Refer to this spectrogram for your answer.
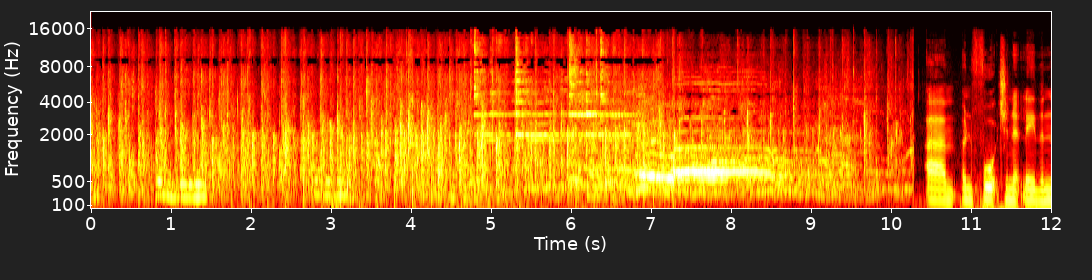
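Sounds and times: people clapping: 0.0 - 10.3
small bell ringing: 4.7 - 7.1.

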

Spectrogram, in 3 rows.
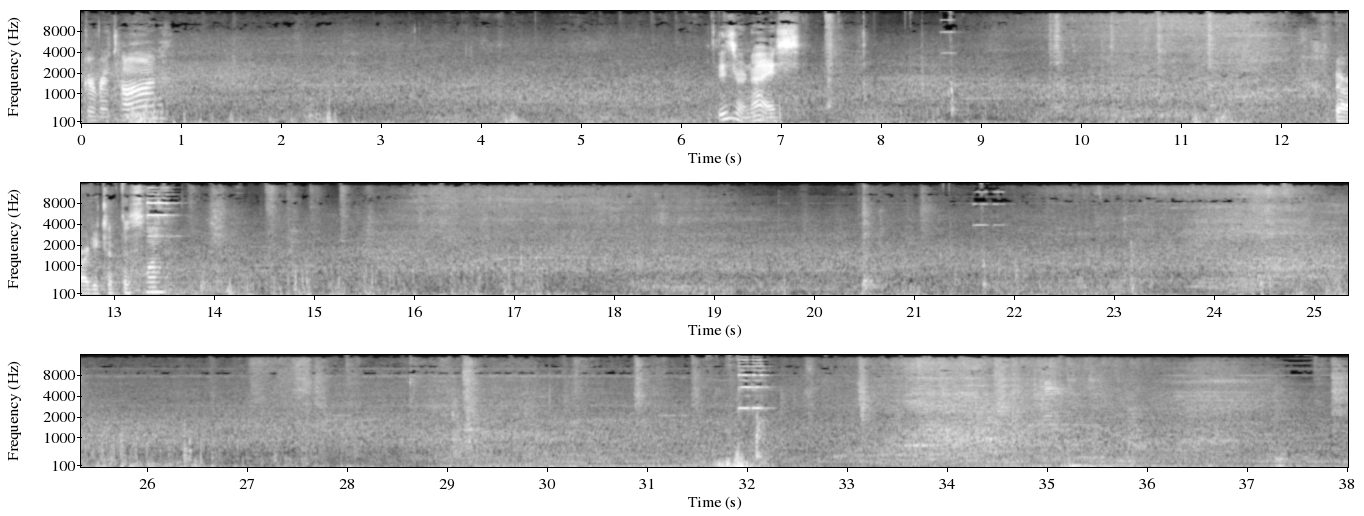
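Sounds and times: elevator doors sliding: 8.4 - 12.2, 20.6 - 24.9, 27.0 - 38.0
short high beep: 13.3 - 13.8.

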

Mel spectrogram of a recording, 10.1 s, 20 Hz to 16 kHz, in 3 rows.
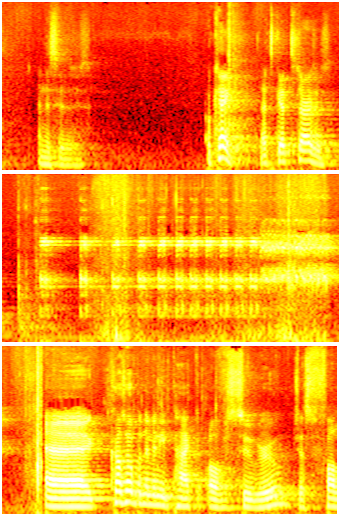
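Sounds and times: electronic warbling tone: 3.8 - 6.8
toy rapid high beeps: 3.8 - 6.8.

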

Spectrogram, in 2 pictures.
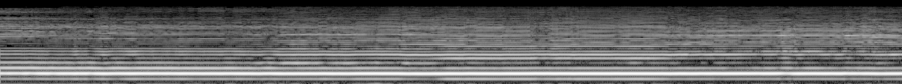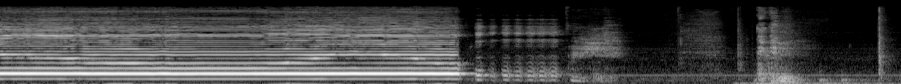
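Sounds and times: man singing a held note: 0.0 - 13.8.

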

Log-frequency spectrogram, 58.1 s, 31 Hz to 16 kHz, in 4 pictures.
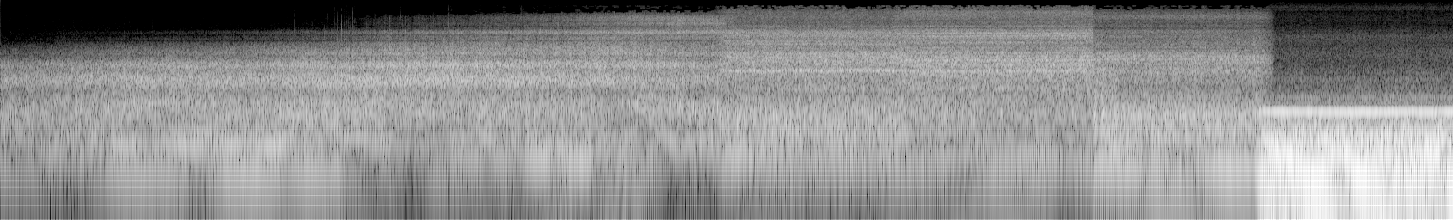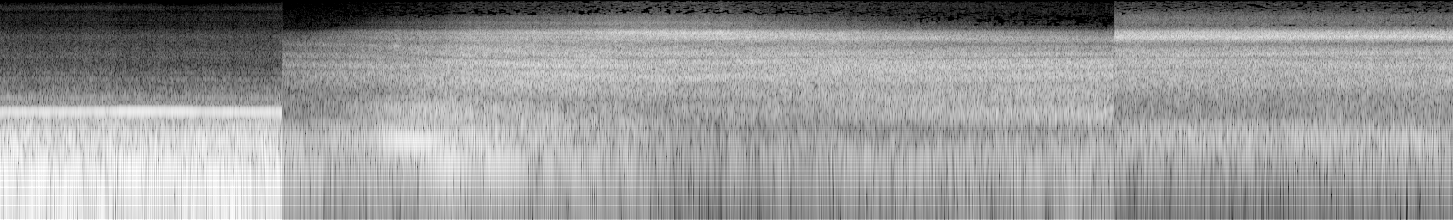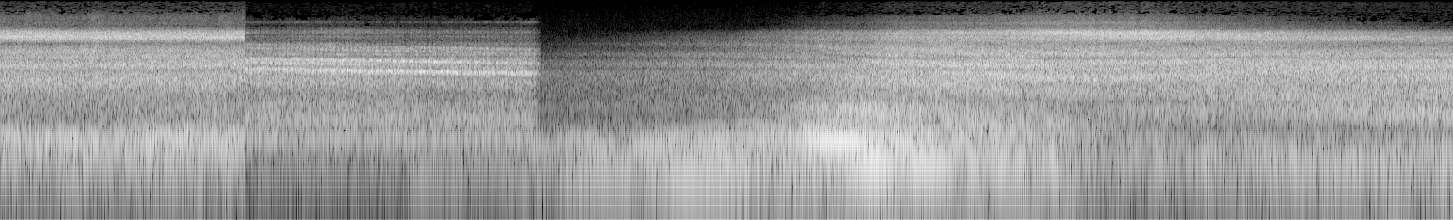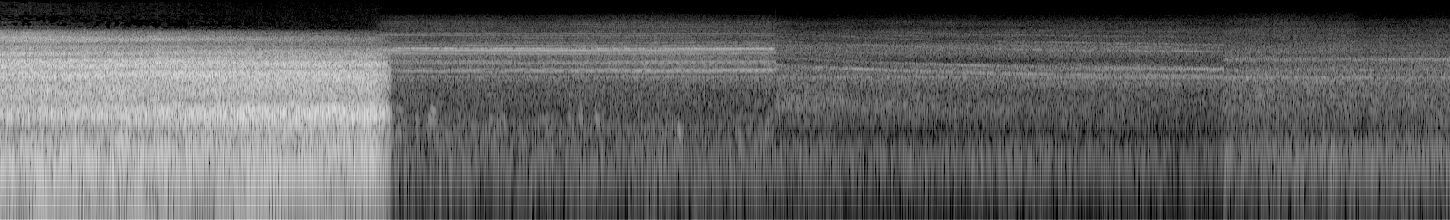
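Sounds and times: turboprop aircraft engines roaring: 0.0 - 58.0.

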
